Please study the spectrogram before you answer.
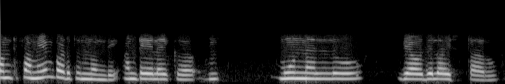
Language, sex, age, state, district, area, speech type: Telugu, female, 60+, Andhra Pradesh, West Godavari, rural, conversation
